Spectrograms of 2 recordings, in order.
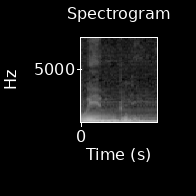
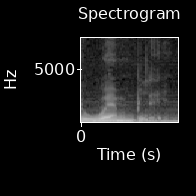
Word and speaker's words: Wembley: ambazo zilifanyika 2021 m nilikuwa natamka uwanja wa Wimbli nilikuwa nasema Wimbli eh akapiga simu akamambia mwambieni msumi sio Wimbli ni Wembley eh inatamkwa vile vile. Eh kama inavyoandikwa.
